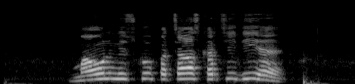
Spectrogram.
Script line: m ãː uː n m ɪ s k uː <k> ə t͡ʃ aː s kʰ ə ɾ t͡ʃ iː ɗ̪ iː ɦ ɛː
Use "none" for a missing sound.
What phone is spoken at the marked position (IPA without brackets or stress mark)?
p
